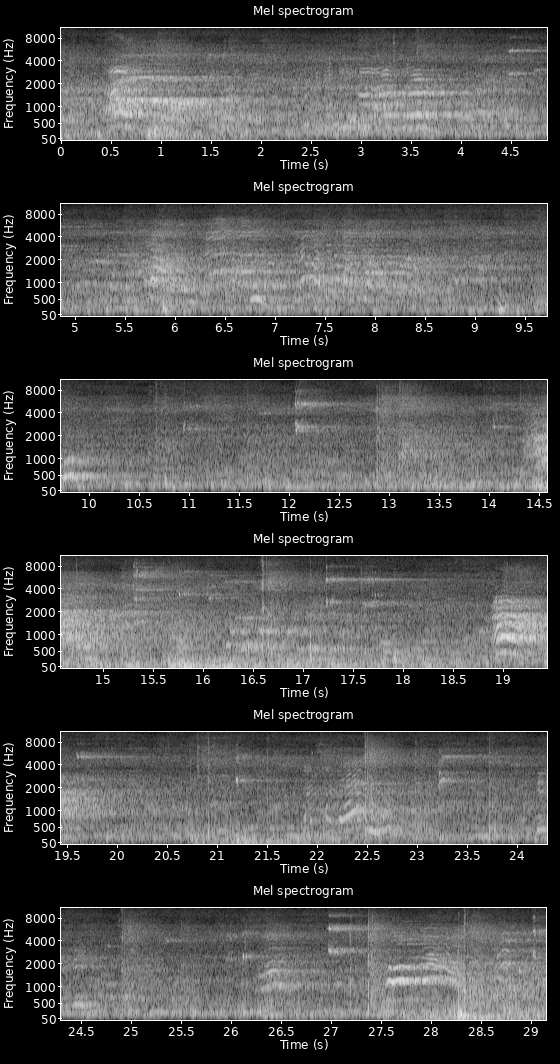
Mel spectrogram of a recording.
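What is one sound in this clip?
The sounds echo around a large hall.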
